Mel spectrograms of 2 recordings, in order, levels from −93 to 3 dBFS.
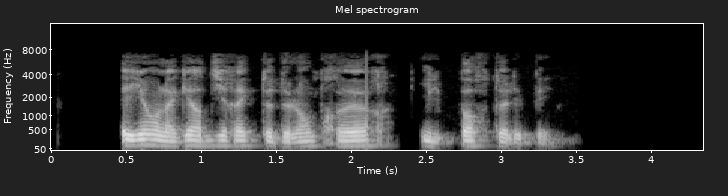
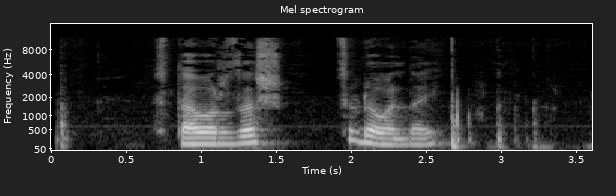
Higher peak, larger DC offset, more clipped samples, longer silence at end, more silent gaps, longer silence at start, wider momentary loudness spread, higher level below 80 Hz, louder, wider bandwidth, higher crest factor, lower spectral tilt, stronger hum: first, -2 dBFS vs -6 dBFS; neither; neither; first, 1 s vs 0.6 s; first, 2.33-2.39 s vs none; first, 0.45 s vs 0.05 s; second, 11 LU vs 23 LU; about the same, -56 dBFS vs -52 dBFS; first, -18 LUFS vs -23 LUFS; second, 7.4 kHz vs 11.5 kHz; about the same, 18 dB vs 18 dB; about the same, -6.5 dB/octave vs -6.5 dB/octave; neither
